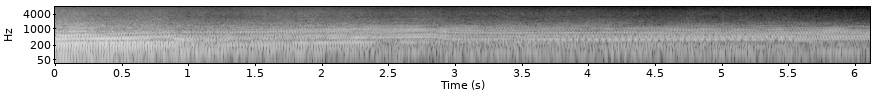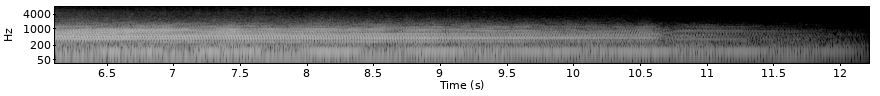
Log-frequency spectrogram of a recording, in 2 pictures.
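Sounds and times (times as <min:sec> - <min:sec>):
dragster engine revving: 0:00.0 - 0:06.0
two drag cars driving away: 0:00.0 - 0:11.6.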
